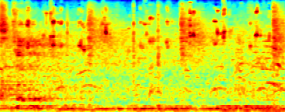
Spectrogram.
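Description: A basketball being dribbled on a hardwood court during live play, with short sneaker squeaks over a steady low crowd murmur in the arena.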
